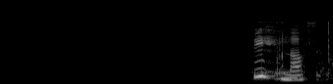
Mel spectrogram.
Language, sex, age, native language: Icelandic, male, 10, Icelandic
